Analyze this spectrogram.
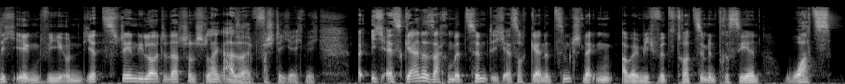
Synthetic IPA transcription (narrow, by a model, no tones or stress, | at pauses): lɪçʔɪ̰ɐɡŋ̩tv̥iːʊntʰjɛt͡stʃteːəndiːlɔʏtədaːʃoːnʃlaŋʔa̰lzofɛɐʃteːɪçɛ̰çtnɪçtːʔɪçʔɛsəɡ̥ɛɐnəzaχn̩mɪt̚t͡sɪmtɪçʔɛ̰saʊxɡ̥ɛɐnət͡sɪmtʃnɛ̰kŋ̩ʔa̰ːbɐmɪçv̥ʏɐdəstʁ̥ɔt͡sd̥eːmɪntəʁəsiːʁənvɔt͡s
